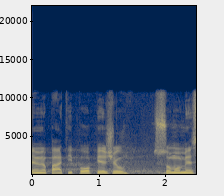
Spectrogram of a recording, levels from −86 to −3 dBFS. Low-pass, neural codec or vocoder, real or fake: 10.8 kHz; none; real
